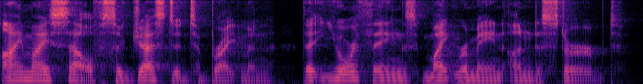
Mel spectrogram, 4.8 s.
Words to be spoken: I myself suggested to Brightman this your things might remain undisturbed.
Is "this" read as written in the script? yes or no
no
